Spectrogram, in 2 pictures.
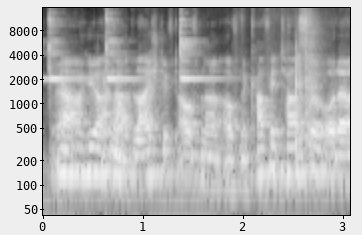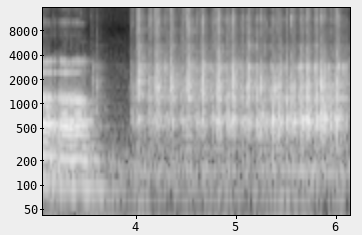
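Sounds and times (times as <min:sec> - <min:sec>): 
speech: 0:00.2 - 0:03.7
cereal bowl with egg biscuits being rattled: 0:04.0 - 0:06.1.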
